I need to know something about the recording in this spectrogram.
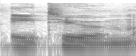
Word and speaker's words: Atum: I did not realize his pronunciation was Atum until I listened to the Ennead episode of the Letters page.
